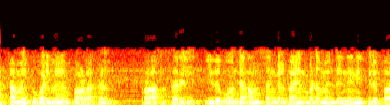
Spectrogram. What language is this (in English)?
Tamil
